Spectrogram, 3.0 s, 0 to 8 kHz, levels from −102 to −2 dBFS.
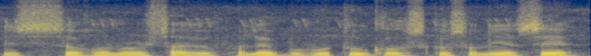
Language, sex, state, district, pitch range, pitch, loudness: Assamese, male, Assam, Sonitpur, 115-130 Hz, 120 Hz, -18 LUFS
